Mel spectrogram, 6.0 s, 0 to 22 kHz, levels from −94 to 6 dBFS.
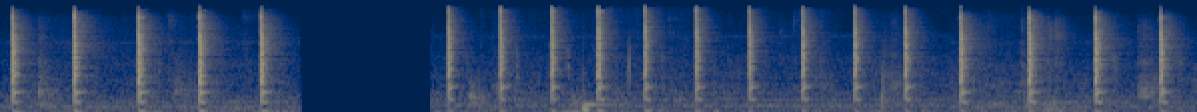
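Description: An everyday-sound recording goes silent from 1.50 to 2.15 s, a playback stall of about 650 ms, likely the player running short of data. Unlike a dropout, it resumes where it halted. A catch-up at higher speed follows from 2.15 to 4.75 s: it runs 1.25 times faster and sits about four semitones higher, then drops back, which tells it apart from a plain pitch shift.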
